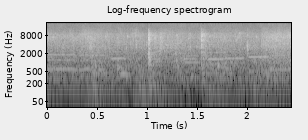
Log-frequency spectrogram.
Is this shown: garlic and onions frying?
yes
